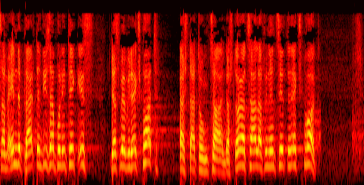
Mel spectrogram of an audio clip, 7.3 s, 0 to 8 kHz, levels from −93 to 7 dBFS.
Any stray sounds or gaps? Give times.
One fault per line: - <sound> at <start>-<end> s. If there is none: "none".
none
